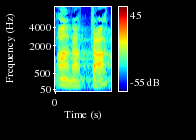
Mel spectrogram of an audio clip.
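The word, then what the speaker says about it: anattā: E cioè il concetto di anatta, è una piccola parola che si scrive così come la pronuncio, anatta con la A finale lunga.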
